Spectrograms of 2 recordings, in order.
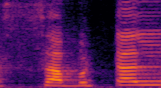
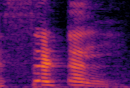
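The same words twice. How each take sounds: First: "सबटल" with an audible b; sounded B. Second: "सटल" with no b at all; silent B. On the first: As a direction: wrongly say "सबटल" as sub-tl. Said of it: "सबटल नहीं बोलते हैं". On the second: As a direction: model "सटल" as sut-l. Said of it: "ये silent है". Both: Shown as a demonstration.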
